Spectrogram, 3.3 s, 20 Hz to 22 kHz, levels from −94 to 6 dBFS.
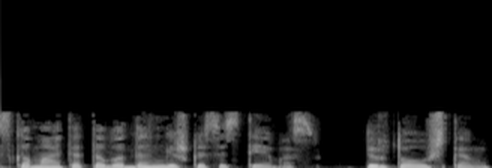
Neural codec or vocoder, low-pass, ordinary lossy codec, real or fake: codec, 16 kHz, 2 kbps, FreqCodec, larger model; 7.2 kHz; MP3, 32 kbps; fake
